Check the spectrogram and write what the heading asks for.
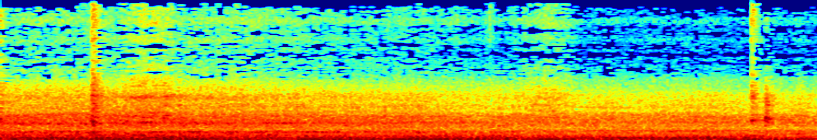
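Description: A steady low mechanical hum, with a few light clicks near the start and near the end.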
